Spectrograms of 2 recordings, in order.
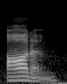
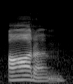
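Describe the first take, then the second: First: It is said in an American accent. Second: It is said in an American accent.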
